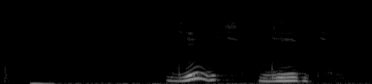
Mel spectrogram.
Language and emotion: Russian, sad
